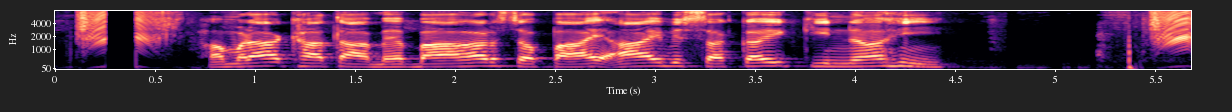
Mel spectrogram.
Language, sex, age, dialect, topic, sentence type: Maithili, male, 18-24, Southern/Standard, banking, question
